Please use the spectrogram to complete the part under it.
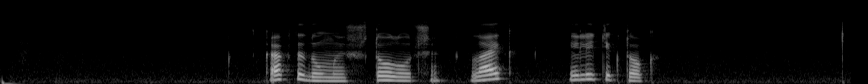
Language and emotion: Russian, neutral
